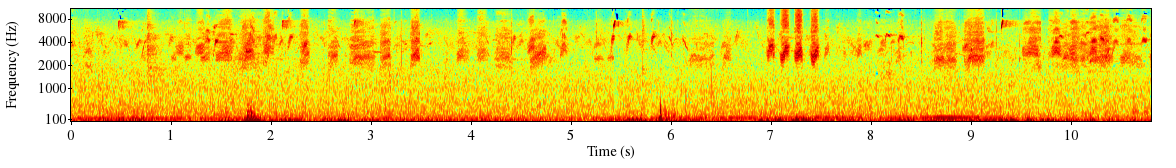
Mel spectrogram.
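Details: Many American goldfinches in a flock on 20 March 2021, birds also calling from trees overhead: continuous overlapping high chattering twitters over a steady low hum, with a few soft knocks.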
